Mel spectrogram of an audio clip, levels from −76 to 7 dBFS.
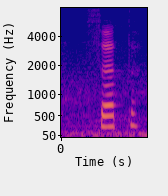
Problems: background sounds at intervals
